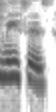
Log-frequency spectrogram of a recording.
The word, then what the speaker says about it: vases: She had trouble lugging those large vases. Vases भी बोलते हैं, vases is also a correct pronunciation.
